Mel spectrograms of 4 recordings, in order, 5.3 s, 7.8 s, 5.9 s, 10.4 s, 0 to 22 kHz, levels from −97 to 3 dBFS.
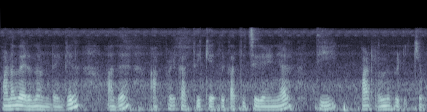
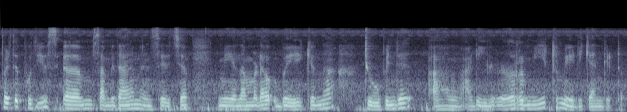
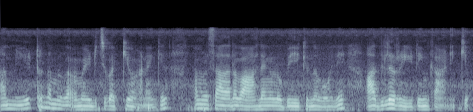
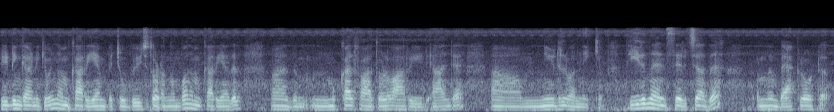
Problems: none marked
